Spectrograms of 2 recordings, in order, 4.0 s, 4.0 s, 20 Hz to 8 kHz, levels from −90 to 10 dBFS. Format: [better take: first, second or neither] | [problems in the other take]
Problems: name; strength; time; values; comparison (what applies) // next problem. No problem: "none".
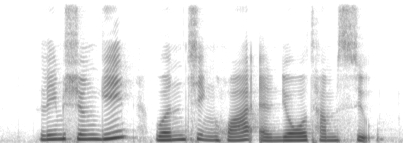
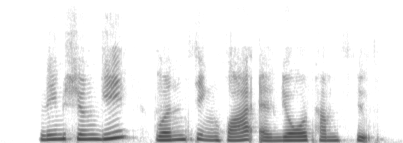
first | noise reduction (neural mask model DeepFilterNet 3)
